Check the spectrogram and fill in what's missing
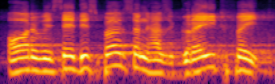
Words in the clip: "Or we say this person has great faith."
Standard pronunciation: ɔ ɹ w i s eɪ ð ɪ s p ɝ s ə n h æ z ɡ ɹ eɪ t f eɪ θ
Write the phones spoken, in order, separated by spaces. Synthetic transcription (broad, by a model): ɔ ɹ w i s eɪ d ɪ s p ɝ s ə n h æ z ɡ ɹ eɪ t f eɪ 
